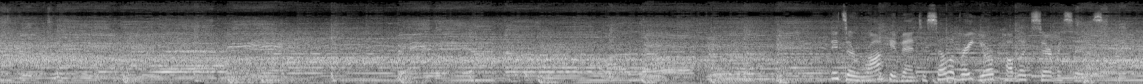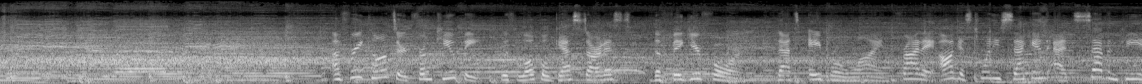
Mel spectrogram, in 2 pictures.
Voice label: Thorold commercials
